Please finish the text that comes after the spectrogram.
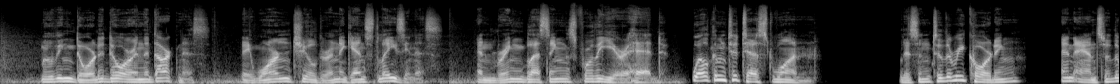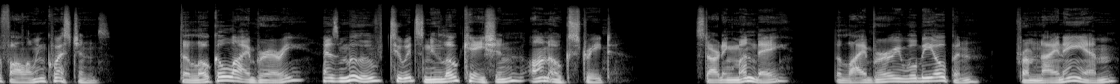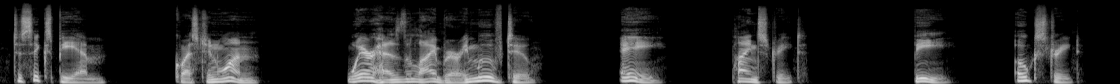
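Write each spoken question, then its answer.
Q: Where has the library moved to?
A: B: Oak Street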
